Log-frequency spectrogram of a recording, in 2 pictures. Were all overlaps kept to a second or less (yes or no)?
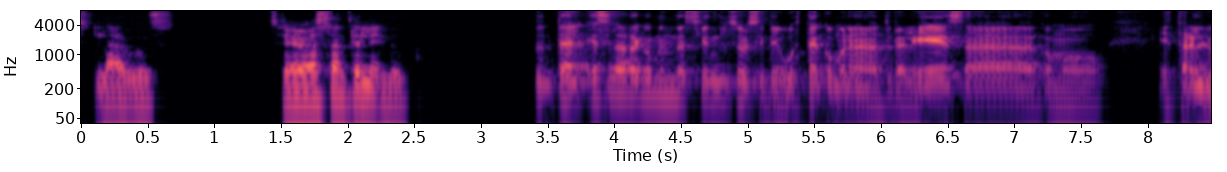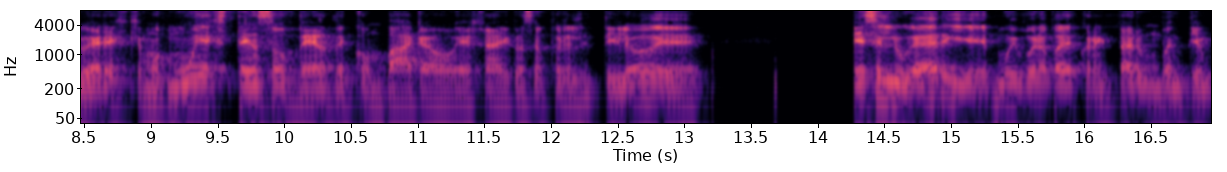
yes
